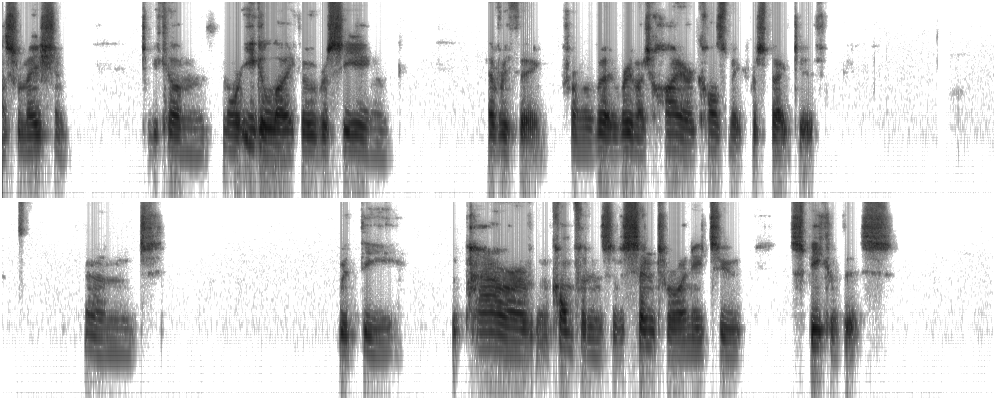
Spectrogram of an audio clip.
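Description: An elderly man speaks calmly and slowly into a microphone, heard as if over an online call.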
